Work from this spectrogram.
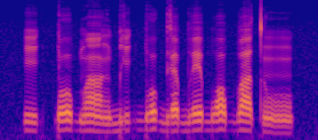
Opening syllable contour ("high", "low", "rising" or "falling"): low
